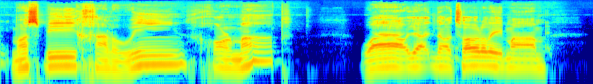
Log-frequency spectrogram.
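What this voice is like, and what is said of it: Put-on accent imitating another person. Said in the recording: “I'm doing the accent because this is what Sophia sounds like to me ... I added a totally different culture in there ... that's not how she sounds at all”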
